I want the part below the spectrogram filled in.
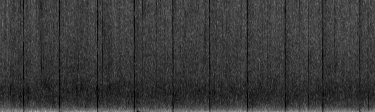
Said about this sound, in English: please give a round of applause to all the military families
